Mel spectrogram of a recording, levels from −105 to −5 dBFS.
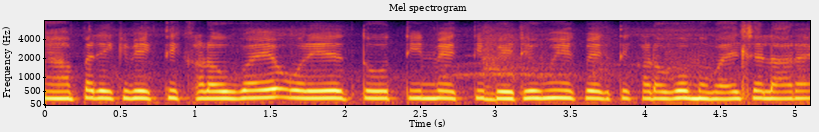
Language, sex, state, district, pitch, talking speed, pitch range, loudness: Hindi, female, Punjab, Kapurthala, 255 Hz, 270 wpm, 250-260 Hz, -13 LUFS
